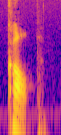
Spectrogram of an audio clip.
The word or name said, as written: Colp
